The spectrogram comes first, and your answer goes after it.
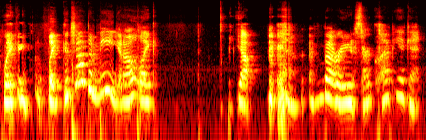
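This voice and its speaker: Young woman, bright high-ish voice, hoarse, rambling casual game voice-over. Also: animated, measured pace. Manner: rambling, giggly, lots of fillers. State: voice going hoarse. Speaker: gaming video creator.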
